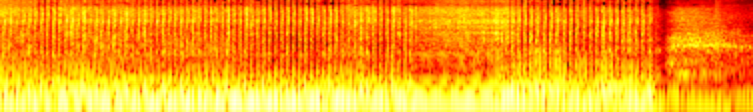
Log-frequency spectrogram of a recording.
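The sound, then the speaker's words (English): A loud electric hand dryer blasts steadily with a roaring, motor-driven whoosh and low humming undertone, then cuts down sharply near the end. No one speaks. “But if I do have to use a hand dryer, I'd rather that I can just hold them further away and not hear.”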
